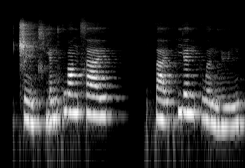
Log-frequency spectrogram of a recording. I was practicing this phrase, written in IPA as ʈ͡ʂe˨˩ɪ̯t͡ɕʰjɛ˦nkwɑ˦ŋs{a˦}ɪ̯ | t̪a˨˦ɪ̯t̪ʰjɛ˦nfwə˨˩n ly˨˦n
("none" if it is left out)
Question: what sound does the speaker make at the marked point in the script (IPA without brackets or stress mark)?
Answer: a˦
